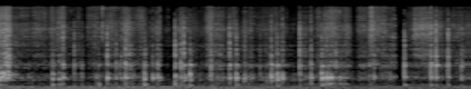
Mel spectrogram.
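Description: A long, hollow brown cardboard tube held across the microphone is tapped and scratched with long nails. A rapid run of short, dry taps with a hollow midrange tone mixes with light scratching over a faint low hum.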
